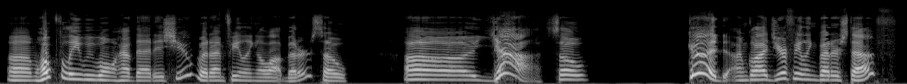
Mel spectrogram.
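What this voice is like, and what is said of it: Slightly raspy, hoarse voice. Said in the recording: “My voice gets a little raspy. I was a little hoarse today.”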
